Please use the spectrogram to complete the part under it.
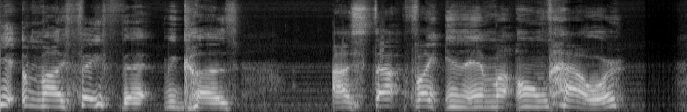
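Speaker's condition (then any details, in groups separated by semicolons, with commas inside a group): Cerebral palsy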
